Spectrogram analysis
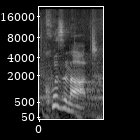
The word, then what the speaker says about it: Cuisinart: cuisinart i got taught how to say it cuisinart it is that bad boy oh look guys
